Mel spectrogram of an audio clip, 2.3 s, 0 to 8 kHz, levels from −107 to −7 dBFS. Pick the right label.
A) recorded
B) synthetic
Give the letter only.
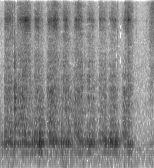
A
